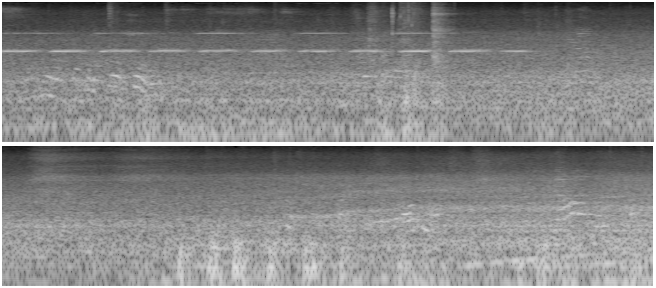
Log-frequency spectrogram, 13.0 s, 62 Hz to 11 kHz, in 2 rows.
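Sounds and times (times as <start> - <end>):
train door warning beeps: 0.0 - 5.5
metro car rumble: 0.0 - 13.0.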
